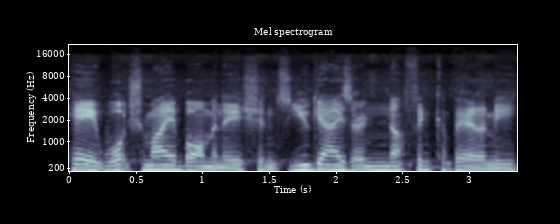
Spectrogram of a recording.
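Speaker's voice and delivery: ordinary talk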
